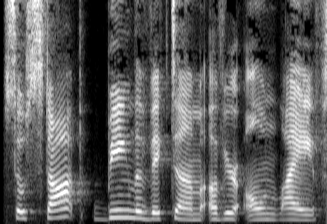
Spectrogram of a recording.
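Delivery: normal talking voice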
